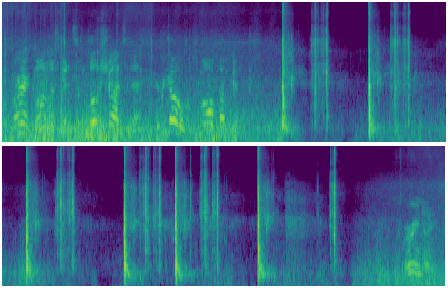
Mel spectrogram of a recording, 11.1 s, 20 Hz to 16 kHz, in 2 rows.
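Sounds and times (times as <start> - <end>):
shotgun shots: 3.5 - 4.0, 4.6 - 5.1, 5.8 - 6.5, 7.1 - 9.2
shotgun pump racking clicks: 3.5 - 5.2, 5.9 - 8.9.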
